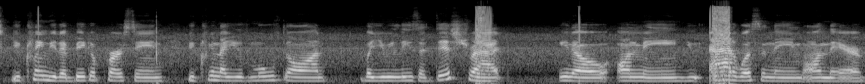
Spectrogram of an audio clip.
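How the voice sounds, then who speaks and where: A woman's fairly low, monotone voice with flat intonation at a moderate pace, over noticeable background noise. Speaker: entertainment news vlogger. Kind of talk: casual talk to camera.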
